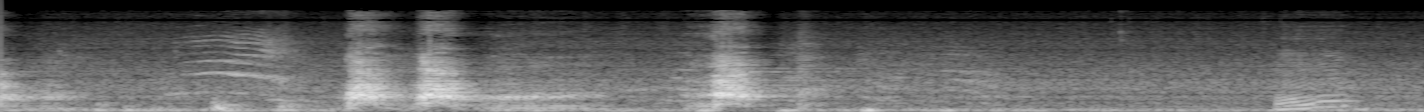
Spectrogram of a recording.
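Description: A dog barks in a few sharp bursts, two close together and then another a bit later, sounding near and fairly loud, with background voices and ambient noise running underneath.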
